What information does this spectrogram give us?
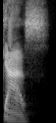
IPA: ɡæz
